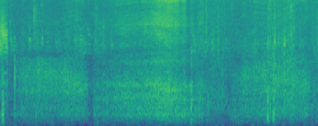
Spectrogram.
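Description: Footsteps climbing stone steps, a few scattered scuffs and taps, over a steady rushing noise that swells slightly around the middle.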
